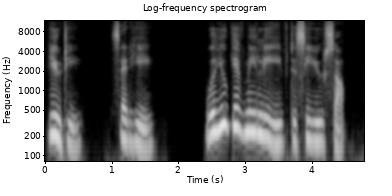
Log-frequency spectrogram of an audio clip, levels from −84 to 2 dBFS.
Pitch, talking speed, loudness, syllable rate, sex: 185 Hz, 150 wpm, -19 LUFS, 4.1 syllables/s, female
